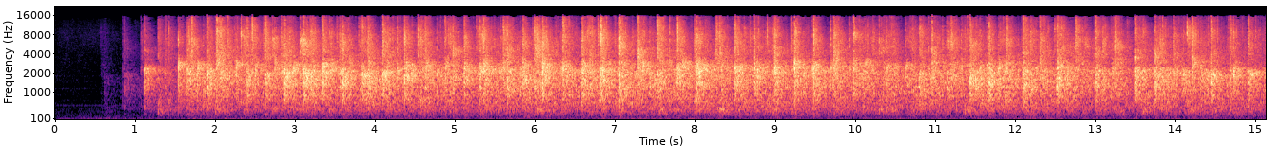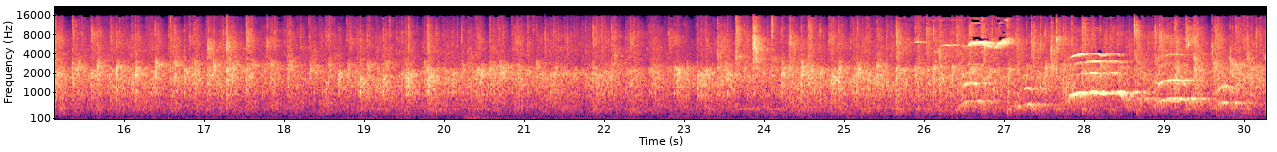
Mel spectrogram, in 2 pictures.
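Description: Audience applause that breaks out suddenly about a second in and goes on steadily. A few shouted voices rise over it near the end.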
